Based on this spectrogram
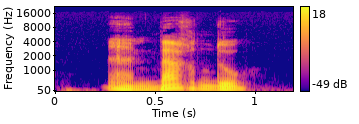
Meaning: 1. hinny (offspring of a male horse and a female donkey) 2. European hake
- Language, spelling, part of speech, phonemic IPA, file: French, bardot, noun, /baʁ.do/, Fr-bardot.ogg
